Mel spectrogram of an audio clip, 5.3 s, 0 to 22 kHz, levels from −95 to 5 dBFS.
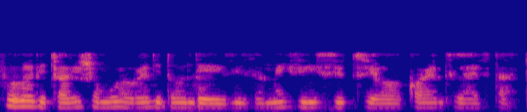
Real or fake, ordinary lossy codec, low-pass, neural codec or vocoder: real; none; 3.6 kHz; none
